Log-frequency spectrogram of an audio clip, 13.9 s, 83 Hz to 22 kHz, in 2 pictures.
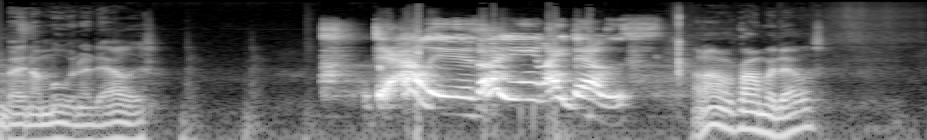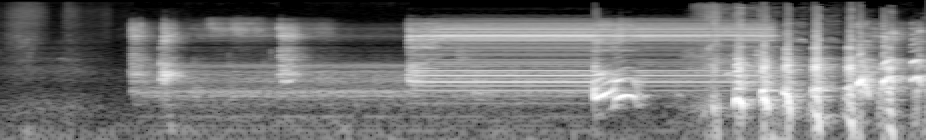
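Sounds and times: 
speech: 0:00.1 - 0:01.2, 0:02.8 - 0:06.3
clothes dryer end-of-cycle buzzer: 0:08.0 - 0:12.9
laughter: 0:12.2 - 0:13.8.

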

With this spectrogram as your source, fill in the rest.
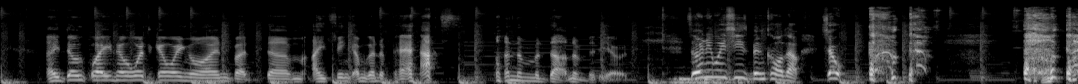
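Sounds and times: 
speech: 0:00.5 - 0:09.2
hard raspy forceful coughs: 0:08.7 - 0:09.4, 0:10.2 - 0:10.7.

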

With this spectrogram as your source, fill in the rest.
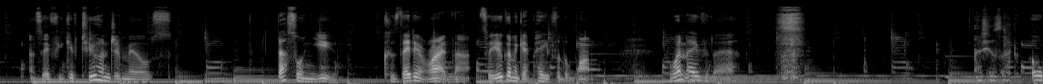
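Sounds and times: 
speech: 0:00.3 - 0:01.9, 0:02.8 - 0:06.1, 0:06.7 - 0:07.9, 0:09.9 - 0:10.4
quick nasal sniff: 0:07.7 - 0:08.2.

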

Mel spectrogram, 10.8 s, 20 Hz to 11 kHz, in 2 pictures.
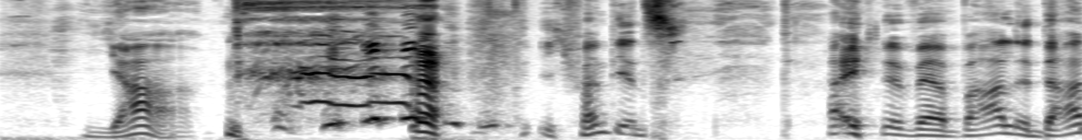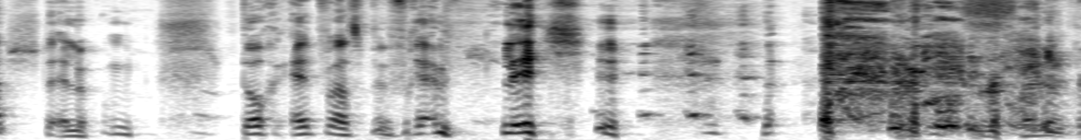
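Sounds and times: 
speech: 0:00.4 - 0:03.5, 0:04.1 - 0:10.7
laughter: 0:01.2 - 0:02.8, 0:07.4 - 0:10.7
loud harsh cough: 0:09.5 - 0:10.7.

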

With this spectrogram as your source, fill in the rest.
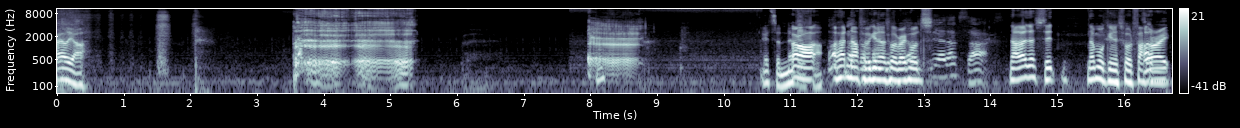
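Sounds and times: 
speech: 0:00.0 - 0:00.5, 0:10.6 - 0:16.7
extremely loud drawn-out human burps: 0:03.6 - 0:05.4, 0:08.0 - 0:09.0.

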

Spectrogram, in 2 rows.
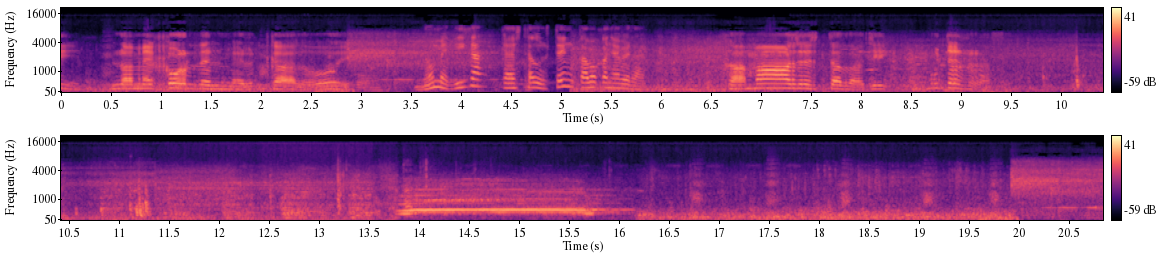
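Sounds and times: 
speech: 0:00.0 - 0:06.0, 0:06.7 - 0:09.6
train rolling along: 0:00.0 - 0:20.8
train whistle blowing: 0:13.7 - 0:16.3, 0:20.0 - 0:20.8.

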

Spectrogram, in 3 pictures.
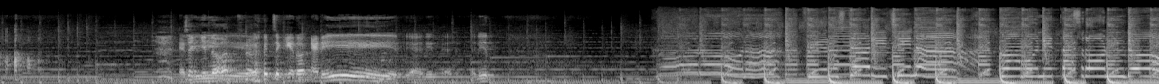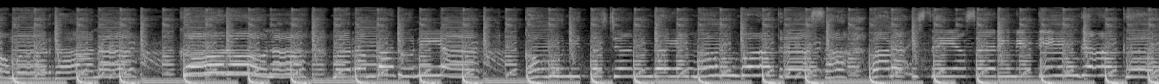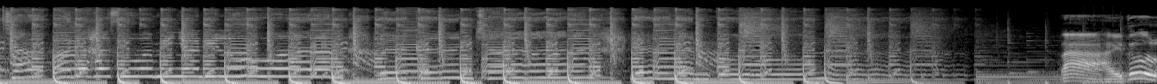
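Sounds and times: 
laughter: 0:00.0 - 0:00.6
upbeat novelty pop song about the coronavirus with synth backing: 0:00.0 - 0:34.7
speech: 0:01.6 - 0:05.1.

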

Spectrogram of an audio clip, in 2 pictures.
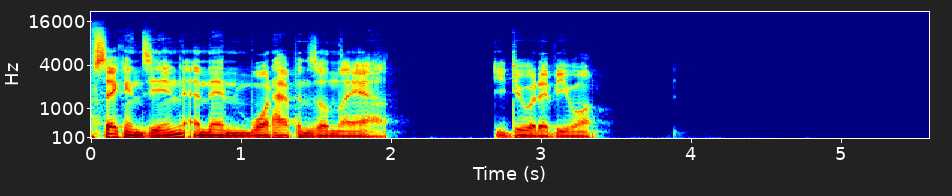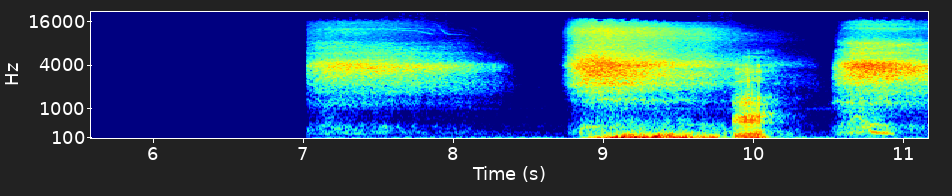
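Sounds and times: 
speech: 0:00.0 - 0:02.0, 0:02.7 - 0:03.4
exaggerated breathing blown straight into a microphone: 0:07.0 - 0:11.1.

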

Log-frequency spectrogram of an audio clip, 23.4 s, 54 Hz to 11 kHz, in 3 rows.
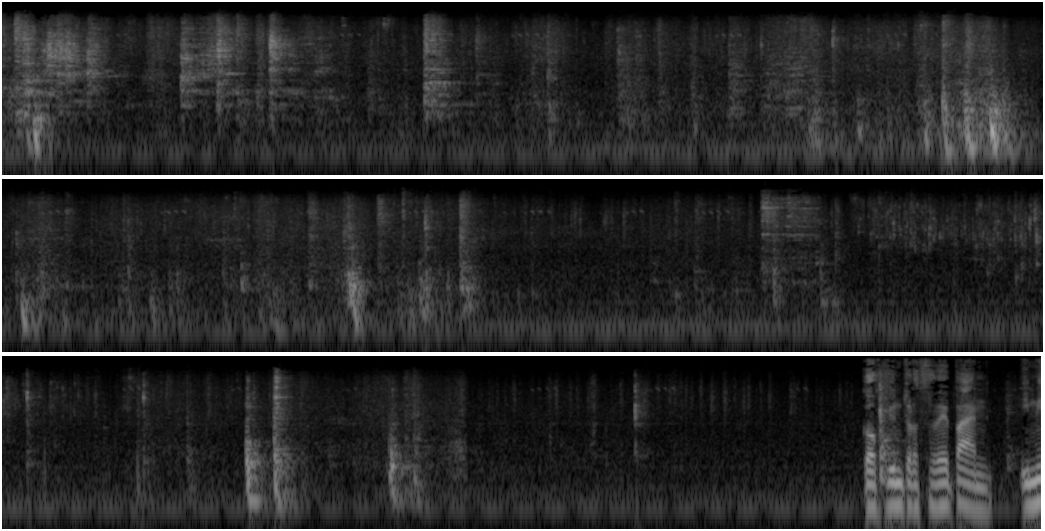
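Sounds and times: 
tableware clinking and clattering as coffee and food are served: 0:00.0 - 0:14.8
speech: 0:22.1 - 0:23.4.

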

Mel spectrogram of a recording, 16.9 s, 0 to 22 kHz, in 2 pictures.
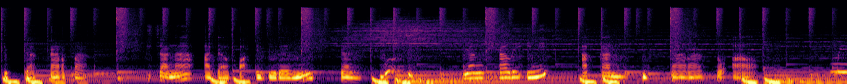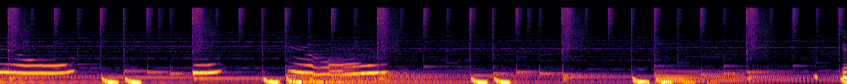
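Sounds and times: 
speech: 0:00.0 - 0:07.7
rhythmic music with steady percussive beats: 0:00.0 - 0:16.9
cat meowing at a small food stall: 0:08.3 - 0:09.3, 0:10.4 - 0:10.7, 0:11.3 - 0:12.4.

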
